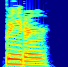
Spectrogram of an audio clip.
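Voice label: "badder", British English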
